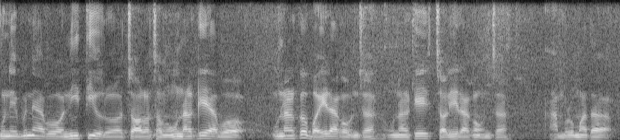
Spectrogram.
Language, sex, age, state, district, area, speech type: Nepali, male, 30-45, West Bengal, Alipurduar, urban, spontaneous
